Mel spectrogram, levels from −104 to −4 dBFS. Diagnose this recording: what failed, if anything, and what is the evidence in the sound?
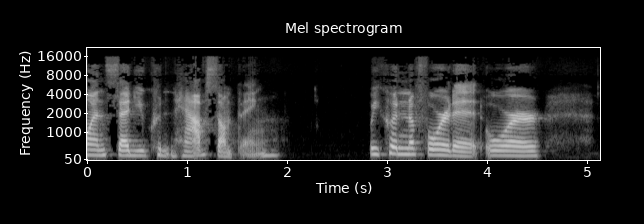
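Nothing failed in this recording, and no stage of the chain shows a fault in the sound. The speech comes through as an ordinary capture with no break or disturbance at any point.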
